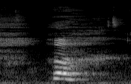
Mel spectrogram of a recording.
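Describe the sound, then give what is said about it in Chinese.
A single drawn-out yawn: a breathy, voiced exhale that swells suddenly, holds for about half a second, then trails off softly over faint background hiss. “直接打哈欠聊到这个话题”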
